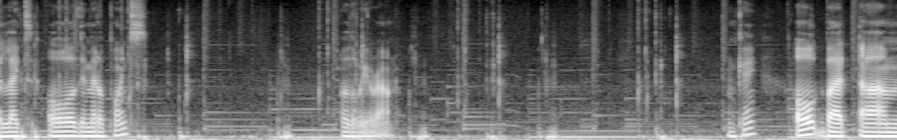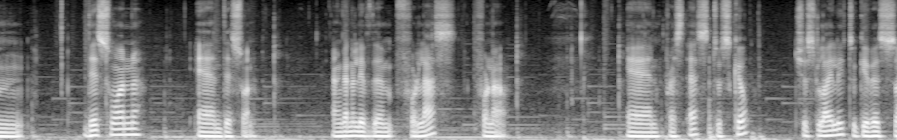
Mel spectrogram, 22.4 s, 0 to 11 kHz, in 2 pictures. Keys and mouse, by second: 2.4-3.5 middle drag, 4.0 ctrl+click, 4.5 middle click, 5.7 ctrl+click, 6.3 middle click, 8.0 ctrl+click, 8.5 middle click, 10.8 middle click, 12.6 middle click, 14.7-16.6 middle drag, 17.7 middle click, 19.0 middle click, 20.6 s.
